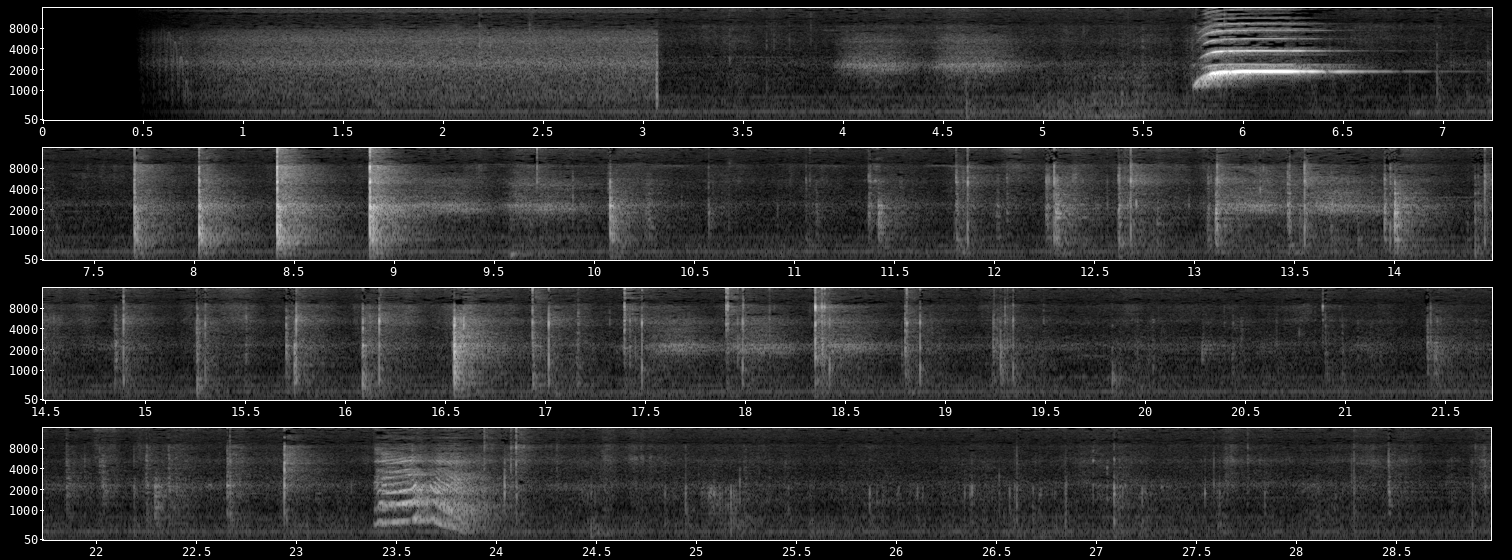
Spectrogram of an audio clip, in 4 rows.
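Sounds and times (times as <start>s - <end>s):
parrot whistle: 5.7s - 6.9s
beak and claws tapping on wood: 11.0s - 19.4s.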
